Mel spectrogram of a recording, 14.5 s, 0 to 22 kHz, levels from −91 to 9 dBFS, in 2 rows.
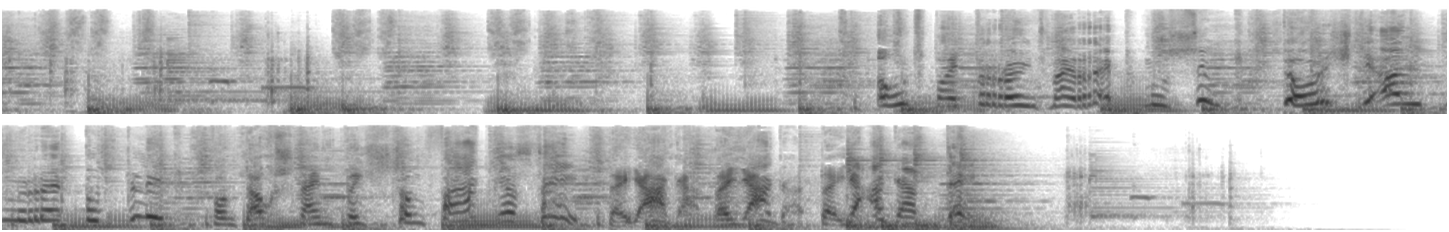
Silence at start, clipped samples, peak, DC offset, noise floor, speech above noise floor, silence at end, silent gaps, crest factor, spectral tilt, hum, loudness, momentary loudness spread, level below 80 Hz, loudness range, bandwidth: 0 s; under 0.1%; -4 dBFS; under 0.1%; -81 dBFS; 59 dB; 1.15 s; none; 20 dB; -4 dB/octave; none; -23 LUFS; 14 LU; -40 dBFS; 9 LU; 16.5 kHz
